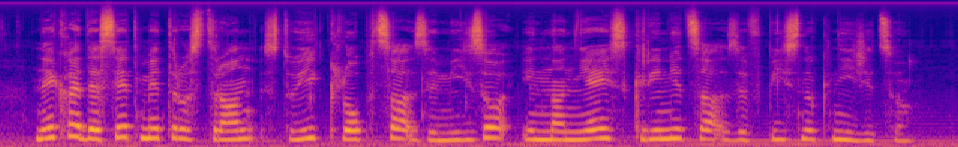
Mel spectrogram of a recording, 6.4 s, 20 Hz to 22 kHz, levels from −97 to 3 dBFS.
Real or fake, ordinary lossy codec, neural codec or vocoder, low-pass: real; none; none; none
